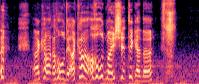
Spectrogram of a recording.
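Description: A young woman laughs through tears.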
